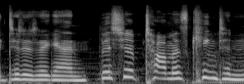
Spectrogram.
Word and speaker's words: Kington: Kington Fort, and I'm going to say this spelled K-I-N-G-T-O-N. I have to spell it out because I kept wanting to call it Kingston Fort because it's Davis County.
